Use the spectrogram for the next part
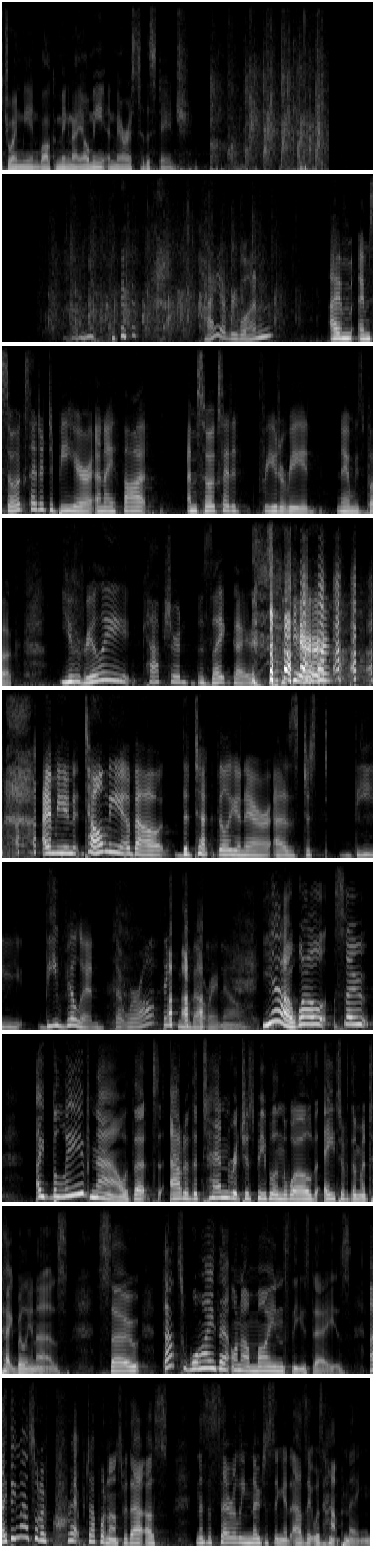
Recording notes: live at the Strand Bookstore in New York City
